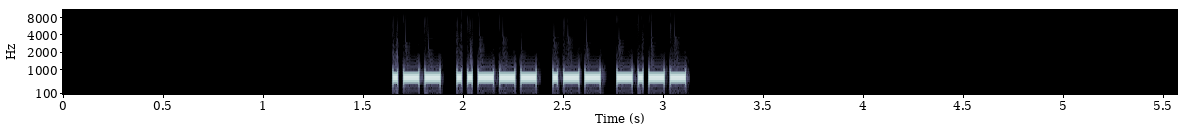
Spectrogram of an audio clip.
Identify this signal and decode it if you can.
Morse code, heard as a keyed tone, about 44 wpm, 700 Hz. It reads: W2WY
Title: USA Call Signs - 4 Characters - Repeated 3x - 45wpm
